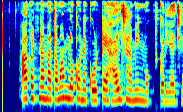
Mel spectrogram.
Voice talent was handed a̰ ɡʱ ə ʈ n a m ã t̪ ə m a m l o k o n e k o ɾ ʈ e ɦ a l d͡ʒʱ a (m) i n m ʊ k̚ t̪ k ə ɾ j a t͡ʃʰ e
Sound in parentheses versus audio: correct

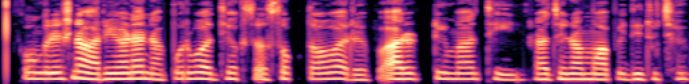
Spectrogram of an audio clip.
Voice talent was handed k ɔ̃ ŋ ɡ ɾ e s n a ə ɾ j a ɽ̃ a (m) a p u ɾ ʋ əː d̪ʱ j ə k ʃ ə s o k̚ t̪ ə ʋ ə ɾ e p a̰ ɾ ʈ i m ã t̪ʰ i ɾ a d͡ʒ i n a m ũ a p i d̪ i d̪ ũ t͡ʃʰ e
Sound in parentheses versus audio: incorrect: n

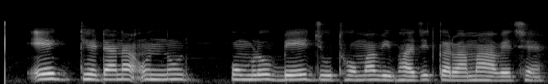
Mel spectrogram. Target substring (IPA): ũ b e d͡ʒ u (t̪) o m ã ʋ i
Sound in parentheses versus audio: incorrect: t̪ʰ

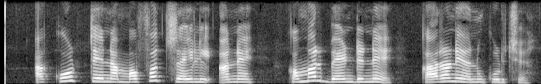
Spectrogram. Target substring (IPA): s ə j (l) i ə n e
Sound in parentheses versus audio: correct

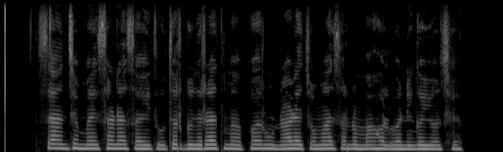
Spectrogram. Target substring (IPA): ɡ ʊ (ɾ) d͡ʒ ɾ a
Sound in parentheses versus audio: incorrect: none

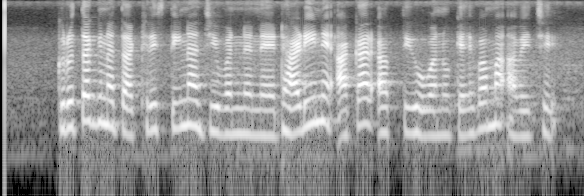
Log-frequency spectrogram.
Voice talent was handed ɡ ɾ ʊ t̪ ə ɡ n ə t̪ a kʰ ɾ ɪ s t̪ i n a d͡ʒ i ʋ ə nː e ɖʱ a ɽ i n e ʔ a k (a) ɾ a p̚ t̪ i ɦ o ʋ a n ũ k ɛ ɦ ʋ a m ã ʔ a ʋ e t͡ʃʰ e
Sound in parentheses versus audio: correct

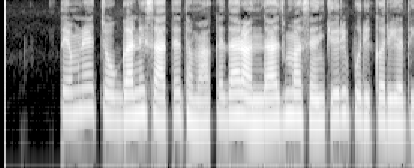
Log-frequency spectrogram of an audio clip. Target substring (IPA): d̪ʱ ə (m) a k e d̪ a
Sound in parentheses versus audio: correct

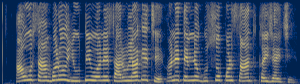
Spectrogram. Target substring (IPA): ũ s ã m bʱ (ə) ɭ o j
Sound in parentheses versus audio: correct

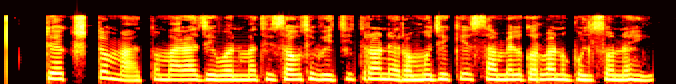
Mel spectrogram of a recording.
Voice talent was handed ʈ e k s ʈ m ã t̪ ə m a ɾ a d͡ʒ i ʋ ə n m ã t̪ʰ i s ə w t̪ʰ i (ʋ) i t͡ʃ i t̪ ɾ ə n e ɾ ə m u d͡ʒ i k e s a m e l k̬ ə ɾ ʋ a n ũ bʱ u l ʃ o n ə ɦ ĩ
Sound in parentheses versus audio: correct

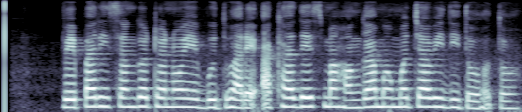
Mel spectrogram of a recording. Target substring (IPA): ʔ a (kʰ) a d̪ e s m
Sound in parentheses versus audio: correct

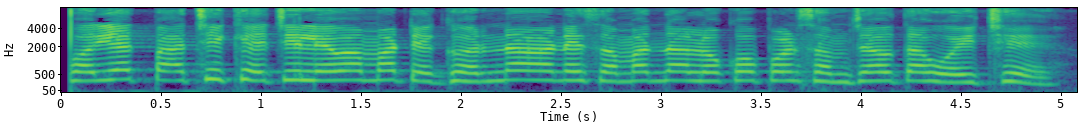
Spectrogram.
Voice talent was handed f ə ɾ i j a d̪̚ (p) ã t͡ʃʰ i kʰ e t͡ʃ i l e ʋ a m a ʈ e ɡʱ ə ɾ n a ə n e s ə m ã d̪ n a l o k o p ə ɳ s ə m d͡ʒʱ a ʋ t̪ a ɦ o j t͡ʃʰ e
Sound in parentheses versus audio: correct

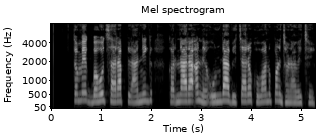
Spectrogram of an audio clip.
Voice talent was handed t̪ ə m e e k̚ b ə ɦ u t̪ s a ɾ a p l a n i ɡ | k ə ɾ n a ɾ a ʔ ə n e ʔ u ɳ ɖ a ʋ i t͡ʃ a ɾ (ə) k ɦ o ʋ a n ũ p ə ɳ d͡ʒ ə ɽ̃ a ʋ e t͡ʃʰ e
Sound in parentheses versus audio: correct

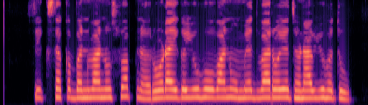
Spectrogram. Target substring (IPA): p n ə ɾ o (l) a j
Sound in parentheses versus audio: incorrect: ɽ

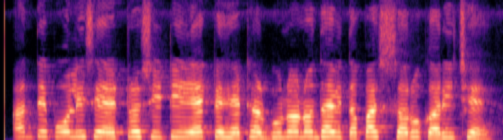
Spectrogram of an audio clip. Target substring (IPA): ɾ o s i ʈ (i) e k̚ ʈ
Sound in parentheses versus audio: correct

